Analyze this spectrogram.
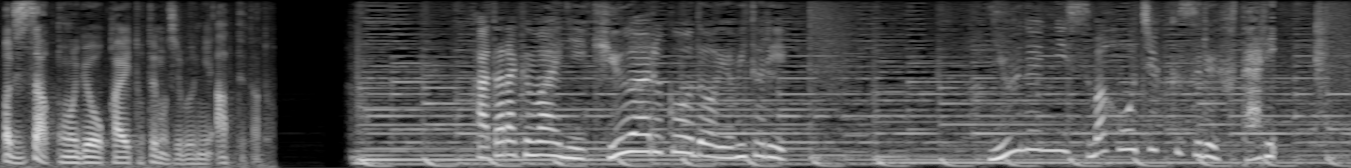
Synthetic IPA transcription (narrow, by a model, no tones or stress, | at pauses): mad͡ʑit͡sɨβa̰ko̞no̞ɡʲo̞ːkait̪o̞t̪e̞mo̞d͡ʑibɯ̟̃ɲ̟ːḭʔa̰t̪ːe̞̥t̪a̰t̪o̥ | hat̪aɾakɯ̟mae̞ɲ̟ikʲʰɨːaːɾɯ̟ko̞ːd̪o̞ːjo̞mʲit̪o̞ɾʲi | jɨːnẽ̞ɲ̟ːisɨmaho̞ːt͡ɕekːɯ̟sɨɾɯ̟ɸɯ̟̥t̪aɾʲi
